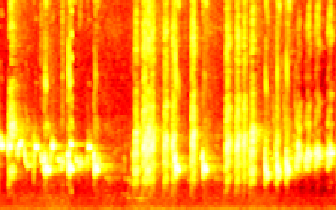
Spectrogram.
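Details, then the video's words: Sooty-headed bulbul song used as a lure to call wild bulbuls: lively, chattering run of short, bright chirps and whistled notes, some falling, tumbling rapidly with a brief pause midway, closely spaced and energetic throughout. "TRUCUKAN GACOR Nggaruda Super Ampuh Untuk Suara Panggilan Burung Kutilang Liar"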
